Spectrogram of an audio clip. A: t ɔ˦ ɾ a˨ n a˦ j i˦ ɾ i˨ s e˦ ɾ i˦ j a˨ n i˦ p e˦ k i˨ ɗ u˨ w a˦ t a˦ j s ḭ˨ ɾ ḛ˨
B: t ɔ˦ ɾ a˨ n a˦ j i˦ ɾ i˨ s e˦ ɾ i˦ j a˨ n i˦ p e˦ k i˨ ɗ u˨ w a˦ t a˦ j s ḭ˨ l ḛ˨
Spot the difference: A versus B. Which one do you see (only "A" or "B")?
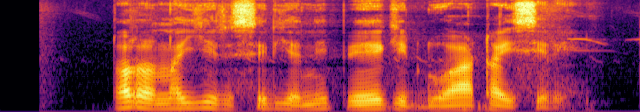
A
